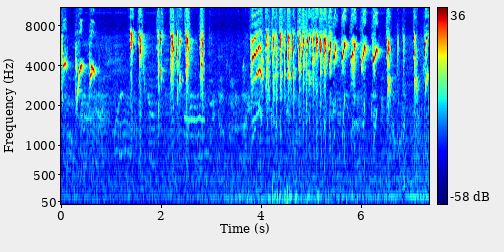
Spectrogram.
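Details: Sunbird song used as a lure to get a quiet bird singing: high, thin chirps and short rising whistles, then a dense run of rapid sharp twittering notes from the fourth second onward.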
